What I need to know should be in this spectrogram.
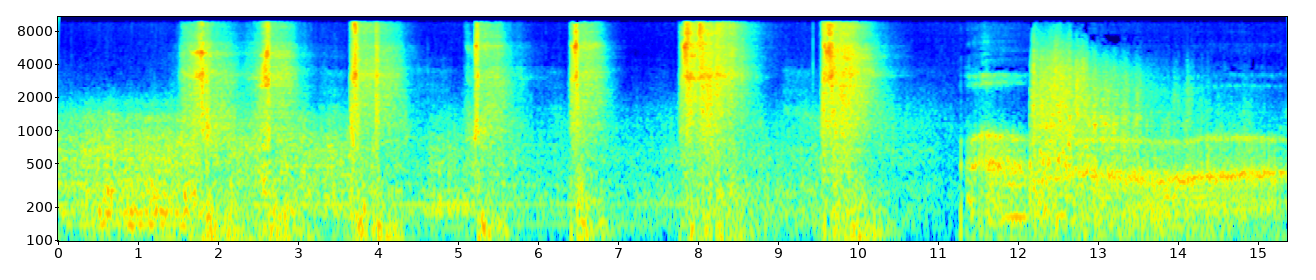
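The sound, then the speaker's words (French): Thunder rumbles and rolls loudly and almost without pause, broken by a series of sharper, heavier bursts. Near the end the rumble drops slightly and a steady low tone comes in underneath. “Le tonnerre, le tonnerre.”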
